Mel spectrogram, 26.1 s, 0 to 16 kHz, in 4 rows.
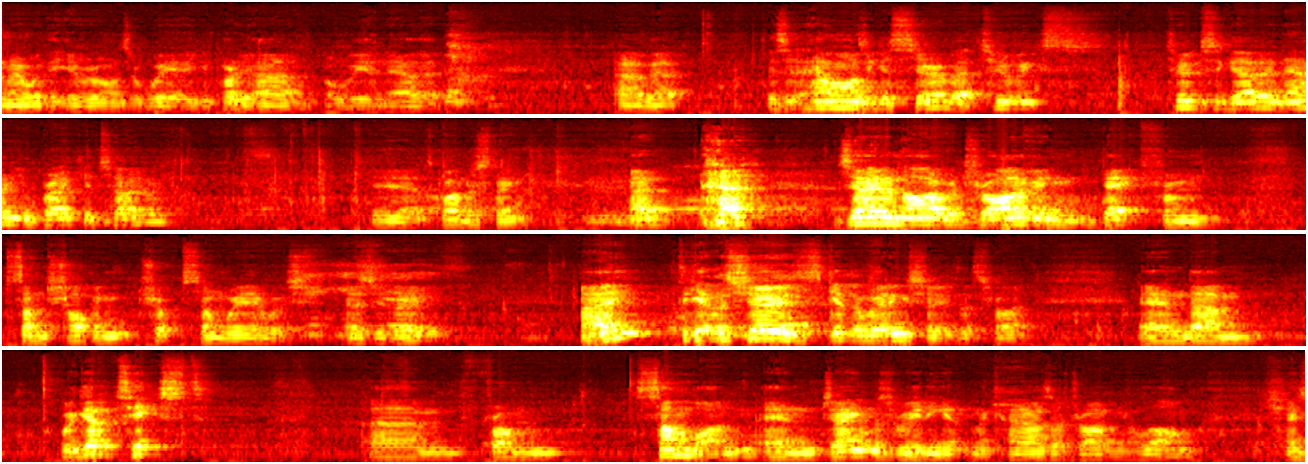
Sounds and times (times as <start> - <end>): Male speech, man speaking: 0.0 - 2.4, 3.0 - 7.4, 8.3 - 15.3, 15.9 - 20.7, 21.4 - 26.0
Narration, monologue: 0.0 - 26.0
Female speech, woman speaking: 14.5 - 15.4.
